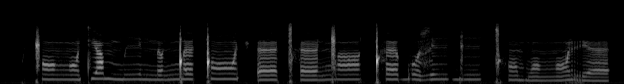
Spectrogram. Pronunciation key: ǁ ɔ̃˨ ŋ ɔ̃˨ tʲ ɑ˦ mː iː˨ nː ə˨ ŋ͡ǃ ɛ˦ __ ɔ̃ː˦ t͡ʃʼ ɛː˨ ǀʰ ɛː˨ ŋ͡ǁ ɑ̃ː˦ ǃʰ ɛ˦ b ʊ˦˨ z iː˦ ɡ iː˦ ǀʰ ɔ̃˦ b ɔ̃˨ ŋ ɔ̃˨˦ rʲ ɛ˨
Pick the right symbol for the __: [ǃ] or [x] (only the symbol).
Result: ǃ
